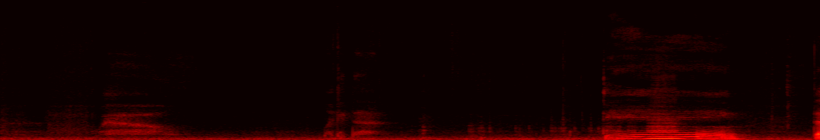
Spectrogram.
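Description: Mostly quiet, with faint rustles and a breath, then about six seconds in a woman's drawn-out admiring 'ooh', lasting over a second, that rises and then falls in pitch.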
